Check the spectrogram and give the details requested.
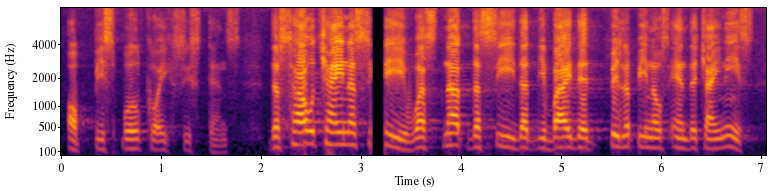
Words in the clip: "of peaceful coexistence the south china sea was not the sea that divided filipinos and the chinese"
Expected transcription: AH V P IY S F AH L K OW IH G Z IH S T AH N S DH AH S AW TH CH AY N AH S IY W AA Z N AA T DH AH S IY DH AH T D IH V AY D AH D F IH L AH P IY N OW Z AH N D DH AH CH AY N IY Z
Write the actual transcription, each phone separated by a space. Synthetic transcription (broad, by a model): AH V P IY S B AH L K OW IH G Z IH S T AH N S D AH S AW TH CH AY N AH S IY W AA S N AA T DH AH S IY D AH T D IH V AY D AH D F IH L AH P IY N OW S AH N D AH CH AY N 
